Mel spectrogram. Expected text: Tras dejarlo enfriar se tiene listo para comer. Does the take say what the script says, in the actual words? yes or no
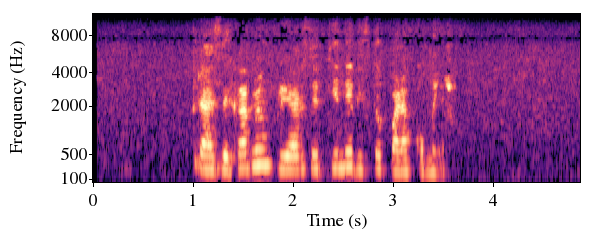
yes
